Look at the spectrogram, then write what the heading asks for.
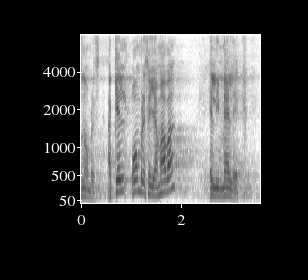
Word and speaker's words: Elimelec: hombre se llamaba elimelec Ahora cuando lo leas eh Ponle un acento en la penúltima e vamos a decirlo elimelec crees que lo podemos decir así elimelec okay ahorita te voy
